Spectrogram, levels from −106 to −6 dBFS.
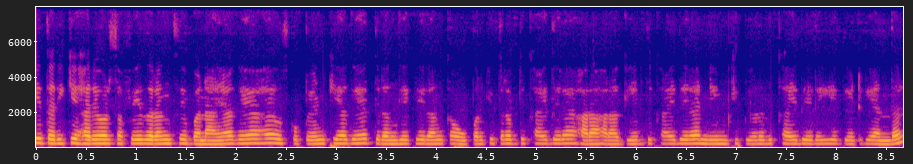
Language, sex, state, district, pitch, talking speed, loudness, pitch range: Hindi, female, Bihar, Gopalganj, 220 Hz, 330 wpm, -29 LUFS, 215-230 Hz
